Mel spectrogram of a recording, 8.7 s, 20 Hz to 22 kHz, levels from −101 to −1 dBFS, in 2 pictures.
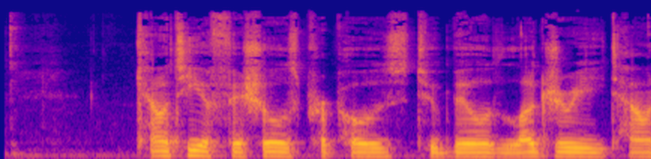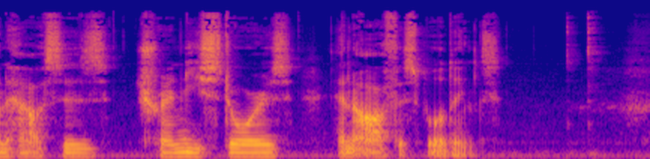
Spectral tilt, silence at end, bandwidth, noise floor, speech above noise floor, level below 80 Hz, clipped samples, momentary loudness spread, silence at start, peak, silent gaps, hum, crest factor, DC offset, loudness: -4.5 dB/octave; 1.05 s; 16 kHz; -57 dBFS; 34 dB; -60 dBFS; under 0.1%; 11 LU; 0.05 s; -8 dBFS; none; none; 16 dB; under 0.1%; -23 LUFS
